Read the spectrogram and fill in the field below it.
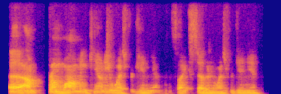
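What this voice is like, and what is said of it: Southern West Virginia accent. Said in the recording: “I'm always going to have quite an accent ... just your accent alone”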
